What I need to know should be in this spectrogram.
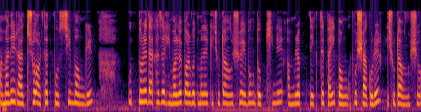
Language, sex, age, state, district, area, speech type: Bengali, female, 18-30, West Bengal, Jhargram, rural, spontaneous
